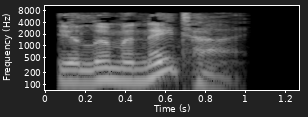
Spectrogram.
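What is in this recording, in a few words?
"illuminati", British English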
